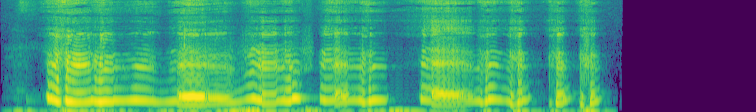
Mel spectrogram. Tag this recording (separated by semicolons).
sound; home; foley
